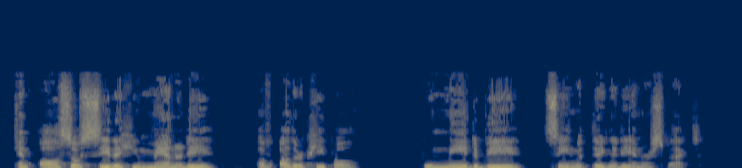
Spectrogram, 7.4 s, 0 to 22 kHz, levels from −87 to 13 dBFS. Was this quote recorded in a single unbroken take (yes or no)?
yes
